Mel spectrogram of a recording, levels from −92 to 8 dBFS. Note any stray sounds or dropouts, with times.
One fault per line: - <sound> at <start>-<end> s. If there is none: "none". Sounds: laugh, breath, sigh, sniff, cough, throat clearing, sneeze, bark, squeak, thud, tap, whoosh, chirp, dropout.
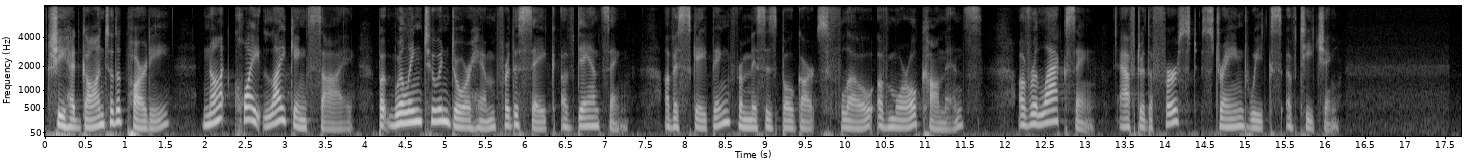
none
